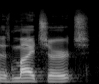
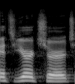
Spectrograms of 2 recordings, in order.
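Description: First: "my" leaned on, set against "your"; "my" stressed, not "your". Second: Said in the usual way. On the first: Shown as a demonstration. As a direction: hit the word "my" to mark ownership. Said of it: "He said". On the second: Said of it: "He also didn't say".

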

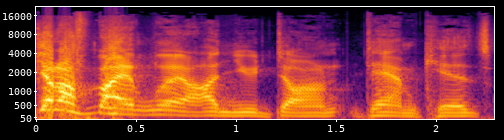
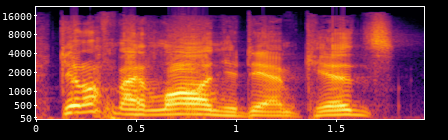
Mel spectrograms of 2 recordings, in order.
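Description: First: A hint of a gruff grumpy old man; lightly voiced Clint Eastwood growl; Clint Eastwood impression. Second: Put-on loud grumpy old man yell; Clint Eastwood impression. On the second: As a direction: bark it like an angry old man. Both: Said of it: "trying to do Clint Eastwood in Gran Torino".

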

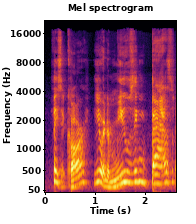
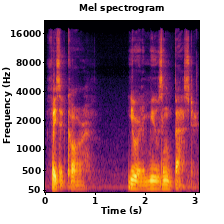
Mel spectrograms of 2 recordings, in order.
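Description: First: Put-on high old man voice; a much higher old-man voice; grandpa voice. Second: Lower, quieter, gruff-cool delivery; a slightly lower cool-guy read. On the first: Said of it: "I'll do my grandpa voice". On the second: Acted. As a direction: drop low like a tough guy. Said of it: "let me go even lower in my register".

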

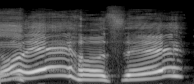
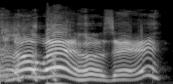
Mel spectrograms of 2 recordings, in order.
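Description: First: High, loud goofy cartoon doctor voice; Dr. Nick impression. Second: Very high, loud cartoon doctor squeal; Dr. Nick impression. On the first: Cohost riffing on the line as Dr. Nick, goofy and high. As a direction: chirp it like a cartoon quack doctor. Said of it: "that was a little bit of ... the doctor from The Simpsons". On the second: Cohost repeating the line as a goofy doctor, very high. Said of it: "I don't even know what that was".

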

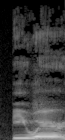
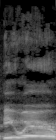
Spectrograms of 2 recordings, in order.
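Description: First: Loud warning call. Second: Beware higher and louder; stronger warning. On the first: Straining prisoner warning the travellers, loud. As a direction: warn them sharply. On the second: Straining prisoner warning again, louder and higher. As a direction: push the warning further. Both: Acted.

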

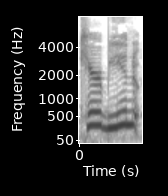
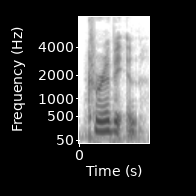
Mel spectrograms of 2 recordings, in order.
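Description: First: "Caribbean" with the weight on BE; Caribbean stressed on BE. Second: "Caribbean" with the weight on RIB; Caribbean stressed on RIB. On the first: Co-host asking which way to say it, Caribbean stressed on BE. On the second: Co-host offering the other pronunciation, Caribbean stressed on RIB. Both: Shown as a demonstration. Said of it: "so is it Caribbean or, or".

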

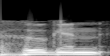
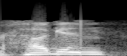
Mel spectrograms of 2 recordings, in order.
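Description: First: "Hugin" with first vowel as in "who"; long-oo pronunciation. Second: "Hugin" with first vowel as in "hug"; short-u pronunciation. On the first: Host offering the other reading, "Hugin" said HOO-gin. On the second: Host asking the author about the name, "Hugin" said HUG-in. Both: Shown as a demonstration. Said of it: "how do you pronounce that".

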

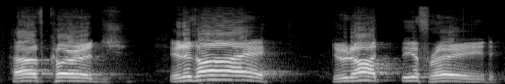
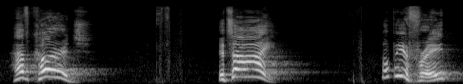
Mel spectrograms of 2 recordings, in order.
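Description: First: Loud, slow, booming movie-epic voice; sonorous Charlton Heston Jesus. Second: High, light, cheerful reassurance; smile in his voice. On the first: Preacher mocking a solemn film Jesus, loud and slow. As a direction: boom it out like an old Hollywood Moses. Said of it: "wasn't the sonorous Charlton Heston". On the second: Jesus cheerfully calming frightened disciples, smiling voice. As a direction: say it with a grin to scared friends. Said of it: "there was a smile in his voice". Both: Shown as a demonstration.

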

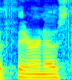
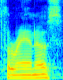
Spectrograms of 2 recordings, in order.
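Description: First: Theranos with the stress on the first syllable; first pronunciation. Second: Theranos with the stress on the second syllable; alternative pronunciation. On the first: Host teasing founder over a sound-alike name, THAIR-uh-nohs for Theranos. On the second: Host correcting the sound-alike name, thuh-RAN-ohs for Theranos. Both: Shown as a demonstration. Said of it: "have a pronunciation issue".

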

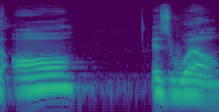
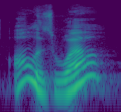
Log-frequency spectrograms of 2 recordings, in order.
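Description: First: Said in the usual way. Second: "All is well?" asked softly, rising in doubt; questioning. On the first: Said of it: "I like this". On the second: Shown as a demonstration. Preacher questioning the mother's answer, softly. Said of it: "which is an interesting response".

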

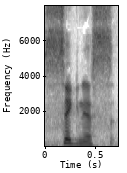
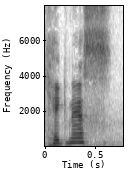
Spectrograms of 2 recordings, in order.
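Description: First: Said in the usual way. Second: Cygnus said with a hard K, "KIG-nus"; hard-K pronunciation. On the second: Shown as a demonstration. Host suggests how the show pronounces the name, Cygnus as "KIG-nus". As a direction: start Cygnus with K instead of S. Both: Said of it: "I think they pronounce it".

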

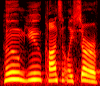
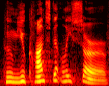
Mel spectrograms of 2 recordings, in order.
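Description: First: Whom lifted high, the phrase drawn out slowly; stress on whom. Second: You leaned on, slow and deliberate; stress on you. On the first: Pastor pointing out the phrase to congregation, high slow stress on whom. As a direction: land hard on whom, then slow through constantly serve. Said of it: "notice this phrase". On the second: Pastor reading the king's words to congregation, slow stress on you. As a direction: whom you constantly serve, slowed with weight on you. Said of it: "notice the difference". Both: Shown as a demonstration.

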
